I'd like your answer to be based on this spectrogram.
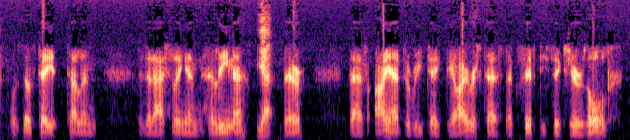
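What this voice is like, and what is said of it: Irish speaker with a noticeable accent. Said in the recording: “I detect an accent in your voice ... I was originally from Galway ... You were obviously in the United States”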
